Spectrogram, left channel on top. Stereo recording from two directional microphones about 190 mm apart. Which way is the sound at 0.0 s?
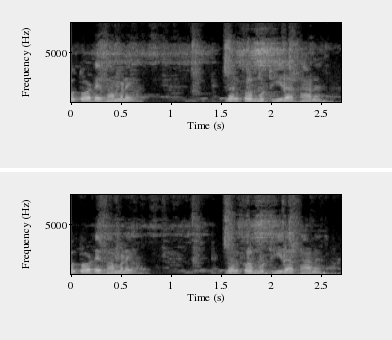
10° left (ahead or behind).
